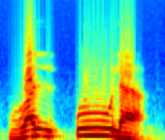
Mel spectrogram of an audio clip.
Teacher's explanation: واو مدہ ہے اور لام پر کھڑا زبر ہے تو دونوں کو کھینچ کر پڑھیں گے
